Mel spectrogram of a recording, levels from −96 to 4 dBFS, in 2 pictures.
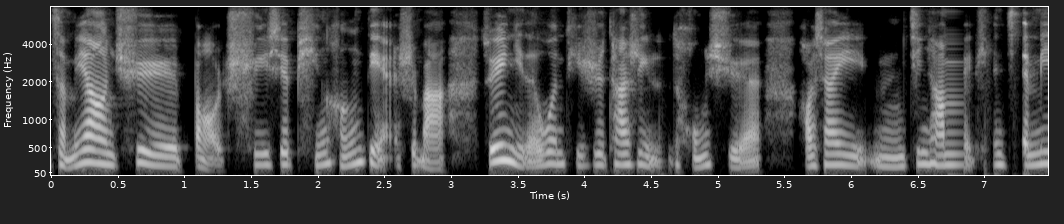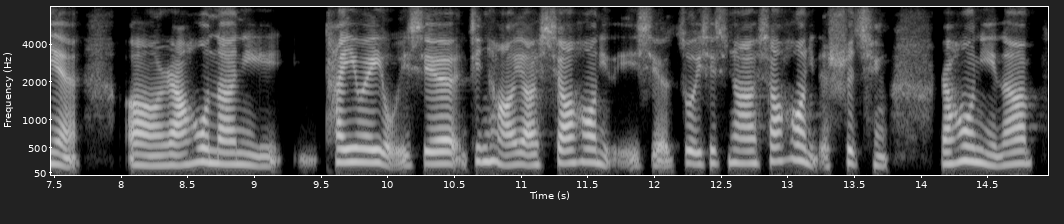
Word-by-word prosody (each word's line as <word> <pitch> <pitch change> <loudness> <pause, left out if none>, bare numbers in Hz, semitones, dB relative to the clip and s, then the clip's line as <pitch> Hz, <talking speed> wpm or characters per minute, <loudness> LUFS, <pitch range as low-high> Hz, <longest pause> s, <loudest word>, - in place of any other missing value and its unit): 怎 - - -3
么 180 - -3
样 220 -4 +7
去， 180 -4 +1
保 - - -2
持 190 - -4
一 195 - -4
些 200 +1 -1
平 195 0 -4
衡 205 +5 -4
点 - - 0
是 - - -5
吧？ - - +2 0.3
所 245 - +5
以 270 - +9
你 250 - +3
的 - - -2
问 205 0 -3
题 185 -4 -12
是 195 +2 -5
她 195 -1 +1
是 200 +1 -4
你 175 - -5
的 - - -12
同 170 -3 -7
学， 150 -6 -1 0.3
好 165 - -2
像 195 +2 +1
也 175 -3 -5
嗯， 160 0 -5
经 205 +3 -5
常 185 -3 +1
每 190 -1 -7
天 195 0 -10
见 190 - 0
面， 195 -4 +1 0.3
呃， 180 -1 +4
然 190 +1 +5
后 245 +1 +2
呢， 205 -2 +3
你 190 - -5 0.3
她 240 - +2
因 240 +1 +4
为 230 -1 +5
有 - - -1
一 - - -5
些 210 +2 +3
经 250 -1 -2
常 195 -7 +2
要 190 -1 +3
消 220 +4 +3
耗 235 0 +2
你 210 - -5
的 - - -19
一 - - -11
些 - - -5
做 220 -2 -3
一 - - -1
些 225 +2 -5
经 230 +1 -7
常 220 - +3
要 220 - +1
消 255 +3 0
耗 275 -1 +3
你 - - -6
的 - - -10
事 225 - -3
情， 175 -4 -7 0.4
然 210 0 +1
后 260 +2 +3
你 200 -7 -1
呢， 210 +4 +2
205 Hz, 290 characters per minute, -24 LUFS, 185-225 Hz, 0.4 s, 以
